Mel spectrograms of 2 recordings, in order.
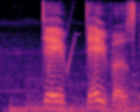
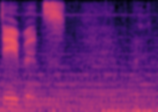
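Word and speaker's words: Daeva: Devas, not Davids. Yeah, they're called Devas. It's spelled D-A-E-V-A, I think. Yes, that is correct. Yeah. They're not called Davids.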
